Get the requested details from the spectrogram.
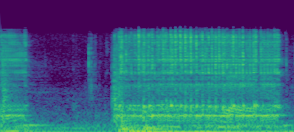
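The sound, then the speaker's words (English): A prize wheel spun at an open mic to pick a subject to riff on spins with a fast, steady rattle of clicks that starts abruptly, holds loud and even for about two seconds, then cuts off as the wheel slows, landing on the topic "Mayo or Miracle Whip". “You're going to spin this wheel, and it's pretty self-explanatory.”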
